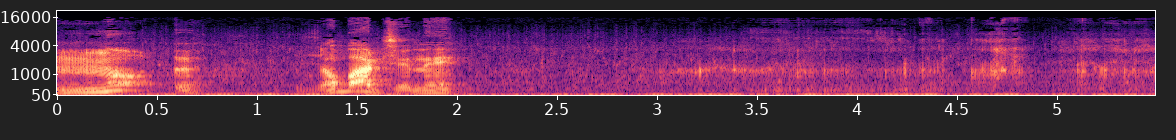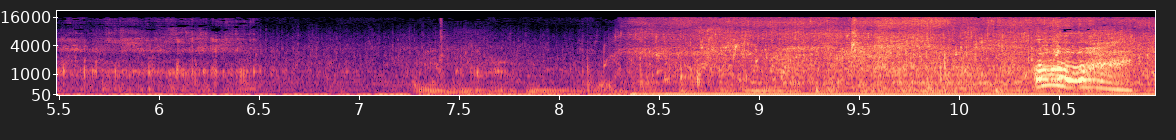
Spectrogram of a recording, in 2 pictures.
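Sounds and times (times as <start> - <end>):
speech: 0.2 - 0.5, 1.3 - 2.1
water sprayed from an elephant's trunk as a shower: 8.2 - 10.9.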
